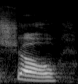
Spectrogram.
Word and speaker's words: shew: I want you to make note of that word show. I know it's spelled S-H-E-W, but it's our word S-H-O-W.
